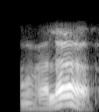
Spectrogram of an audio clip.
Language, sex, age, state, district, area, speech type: Santali, male, 18-30, West Bengal, Malda, rural, conversation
